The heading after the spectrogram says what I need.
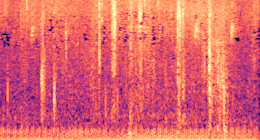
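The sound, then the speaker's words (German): Footsteps of people walking cross-country over open, unfenced terrain on an organic olive farm, bounded by bushes. The steps are soft and irregular, crunching against a steady background noise. “Wir gehen querfeldein durchs Gelände.”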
